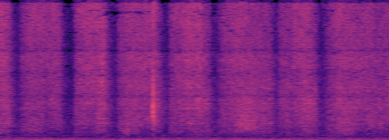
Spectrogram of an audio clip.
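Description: A rough white rag rubs back and forth over painted furniture in steady, evenly spaced strokes, a soft scratchy swish repeating about every half second, quiet and close, with no talk.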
